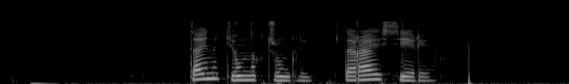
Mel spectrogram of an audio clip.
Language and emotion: Russian, neutral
